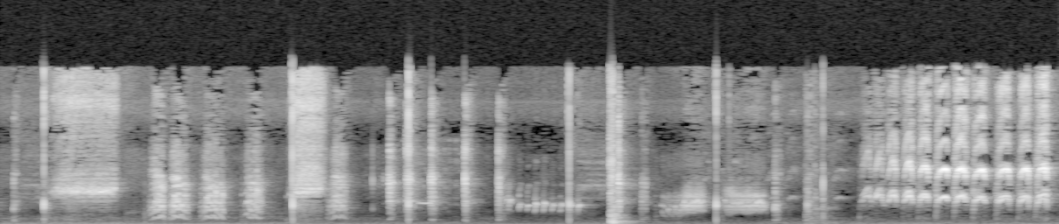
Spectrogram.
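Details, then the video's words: Greater green leafbird singing in a varied burst: buzzy trills, short whistled notes, a harsh sweep, then a fast run of repeated high chirps to close. "CUCAK IJO JAMTROK WIK WIK"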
